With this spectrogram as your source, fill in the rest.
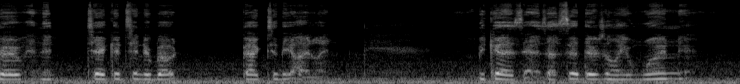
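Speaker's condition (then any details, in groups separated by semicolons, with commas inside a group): Cerebral palsy; uses a wheelchair; voice permanently damaged, may be hard to understand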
